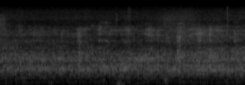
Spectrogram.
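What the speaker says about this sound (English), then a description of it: "This is the new train." A passenger train rolls by at a distance, a continuous mechanical rumble and hiss with faint rhythmic clatter, fairly quiet and steady throughout.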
